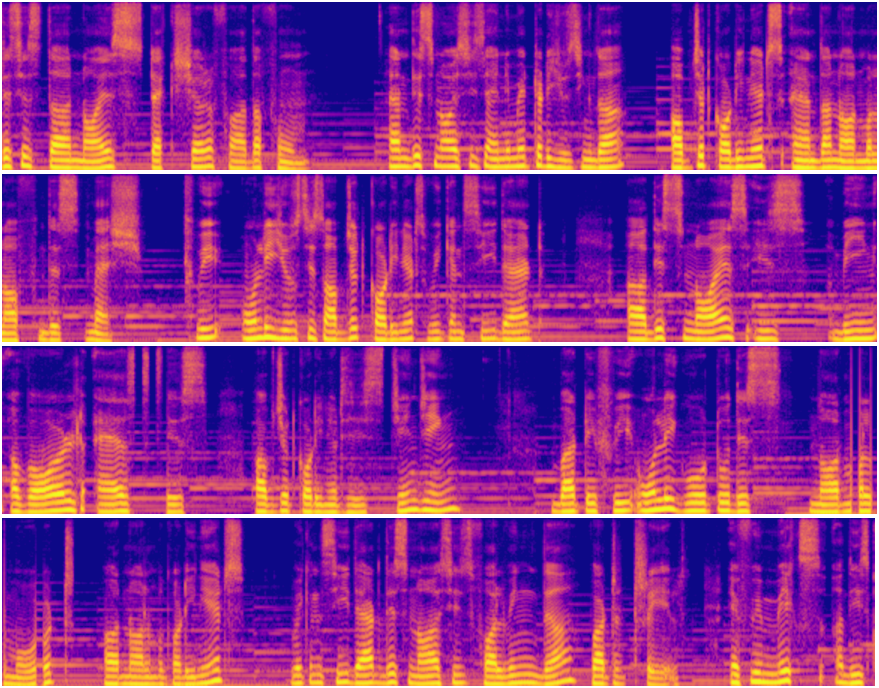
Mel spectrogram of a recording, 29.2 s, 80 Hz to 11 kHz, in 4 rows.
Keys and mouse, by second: 2.9-29.1 drag, 10.7 space, 14.0 space, 24.1 space, 27.6 KP_0.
